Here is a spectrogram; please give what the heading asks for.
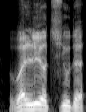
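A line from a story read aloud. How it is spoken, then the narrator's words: Through gritted teeth. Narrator (Russian): процедил субъект в кепке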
